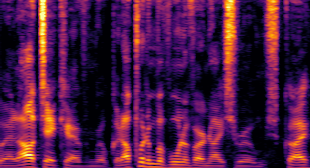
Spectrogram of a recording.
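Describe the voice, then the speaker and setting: In a raspy, put-on character voice at a medium pitch, a man speaks at a very fast pace. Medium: actual play. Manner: warm, breezy, doesn't wait for answers.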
